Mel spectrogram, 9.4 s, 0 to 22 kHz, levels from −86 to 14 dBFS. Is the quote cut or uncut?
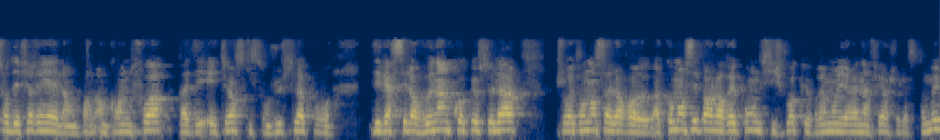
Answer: uncut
